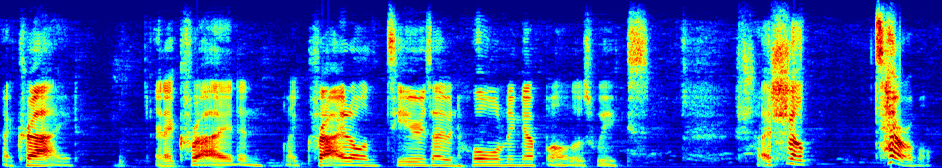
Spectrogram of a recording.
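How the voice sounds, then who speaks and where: Man voicing a grieving young girl, halting and sorrowful. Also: fairly high pitch, vocal fry, a bit bright, voice pushed up, heavily acted. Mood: anguished. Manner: halting, repeating words as if choked up. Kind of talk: storybook character reading. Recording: dull lo-fi sound.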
